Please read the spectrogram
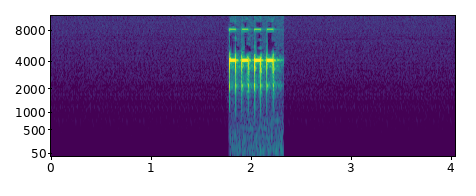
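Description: Digital countdown-timer alarm going off as the timer runs out: four quick, high-pitched beeps in about half a second, roughly two seconds in.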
